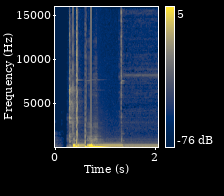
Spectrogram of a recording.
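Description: Logo intro music sting: after a moment of silence, a sudden hit with sharp clicks and a deep bass swell, settling into a held, ringing chord.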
